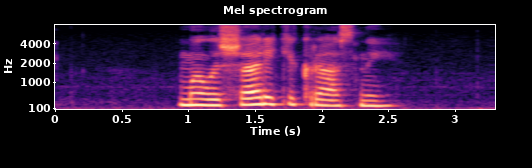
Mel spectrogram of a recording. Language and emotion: Russian, neutral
